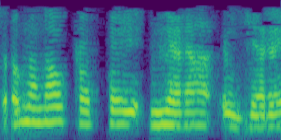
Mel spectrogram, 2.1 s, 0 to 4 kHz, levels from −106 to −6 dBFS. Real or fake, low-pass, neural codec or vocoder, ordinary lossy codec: fake; 3.6 kHz; codec, 16 kHz, 1 kbps, FreqCodec, smaller model; MP3, 16 kbps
